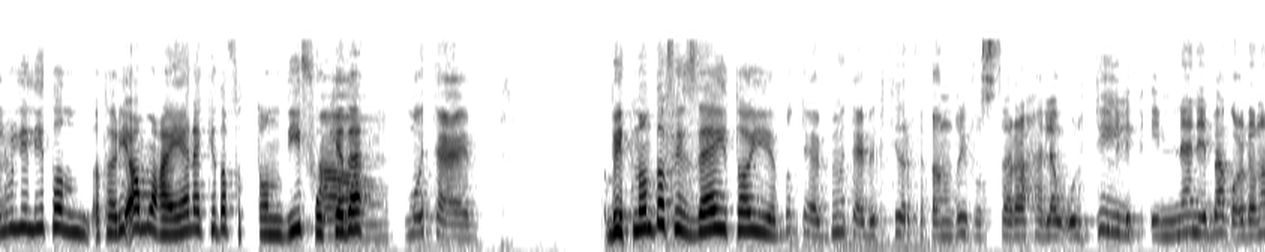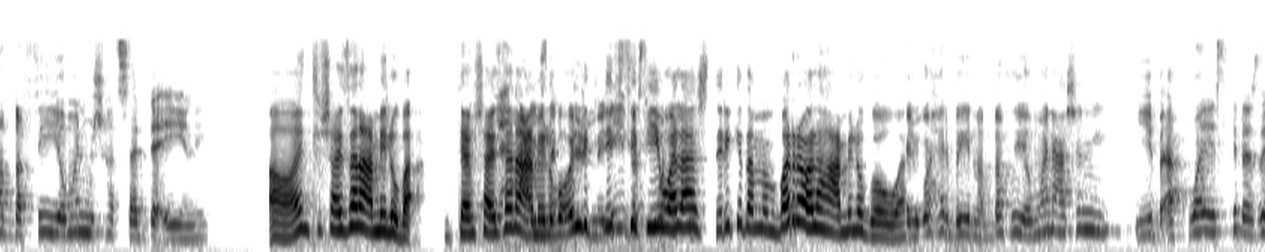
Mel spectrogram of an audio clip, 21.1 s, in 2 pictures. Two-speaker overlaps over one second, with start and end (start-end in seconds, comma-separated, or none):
14.7-16.4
